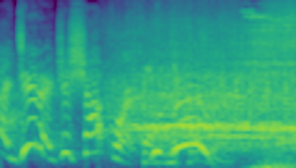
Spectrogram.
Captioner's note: cheers; clapping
